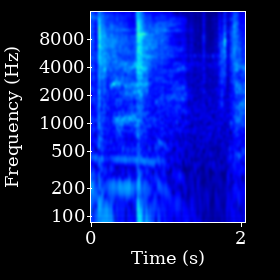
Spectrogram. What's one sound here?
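A blade slashes and strikes an animal.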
